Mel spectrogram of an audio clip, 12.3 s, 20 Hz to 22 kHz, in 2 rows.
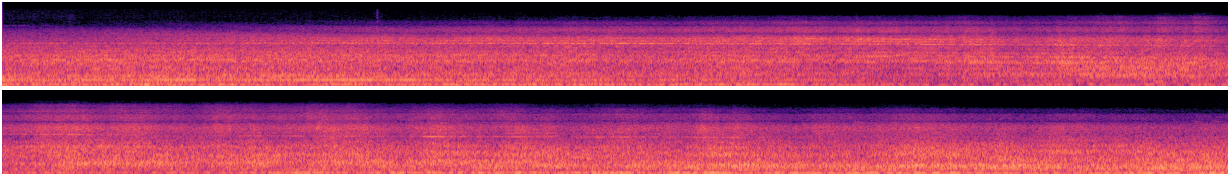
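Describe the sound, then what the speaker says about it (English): An EasyJet airliner takes off from runway 24 at Edinburgh Airport, its engines giving a loud, steady roar that stays broad and constant throughout and carries a faint whine. "EasyJet just departing now."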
